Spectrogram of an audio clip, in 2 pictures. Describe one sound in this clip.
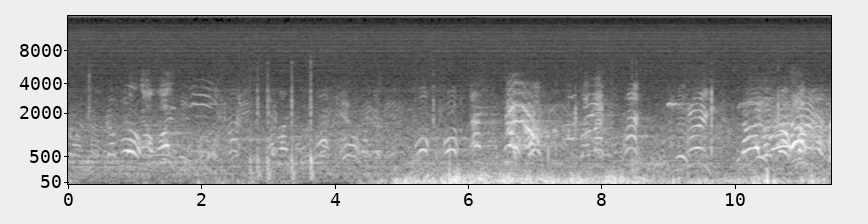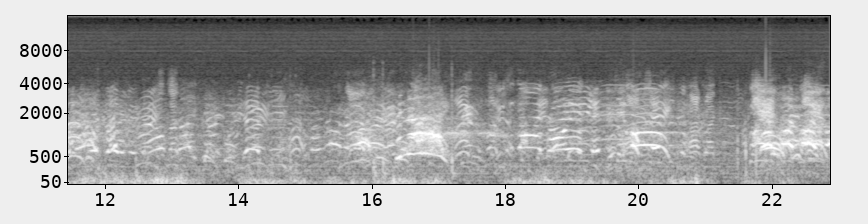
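Many young men talk and call out to each other outdoors.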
